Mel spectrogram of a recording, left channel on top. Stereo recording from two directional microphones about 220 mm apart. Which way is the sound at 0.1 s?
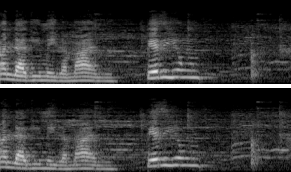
30° left (ahead or behind).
